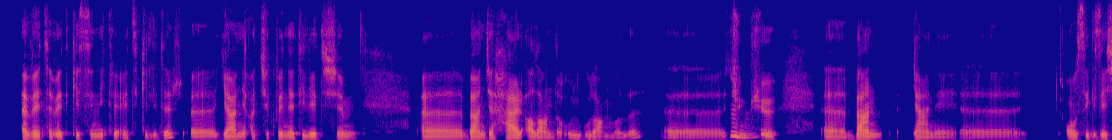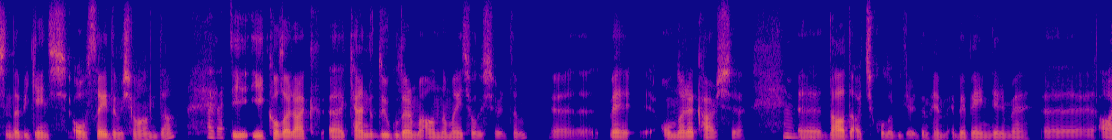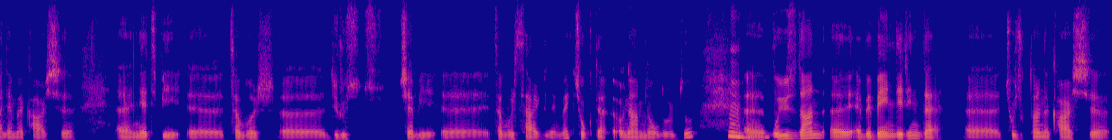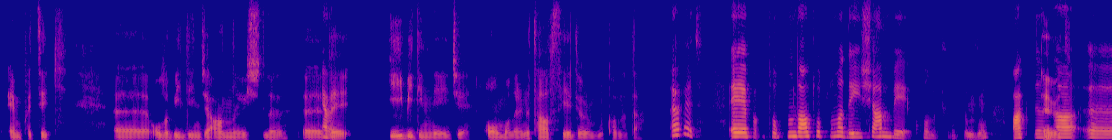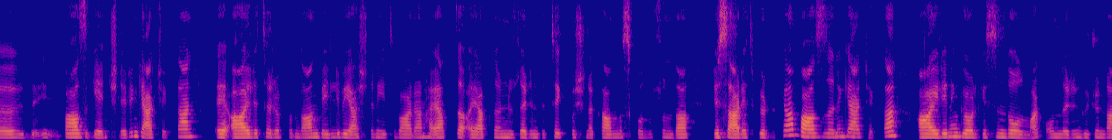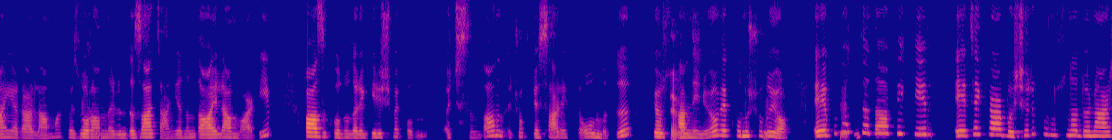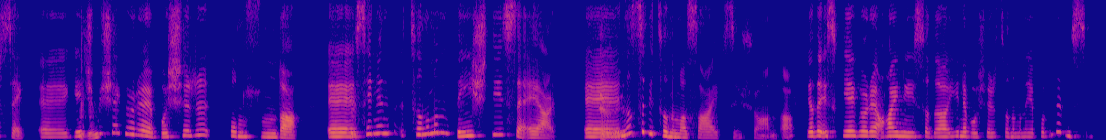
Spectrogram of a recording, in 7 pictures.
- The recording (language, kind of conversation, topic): Turkish, podcast, Başarısızlıkla karşılaştığında ne yaparsın?
- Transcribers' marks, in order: "ebeveynlerime" said as "ebebeynlerime"; "ebeveynlerin" said as "ebebeynlerin"; other background noise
